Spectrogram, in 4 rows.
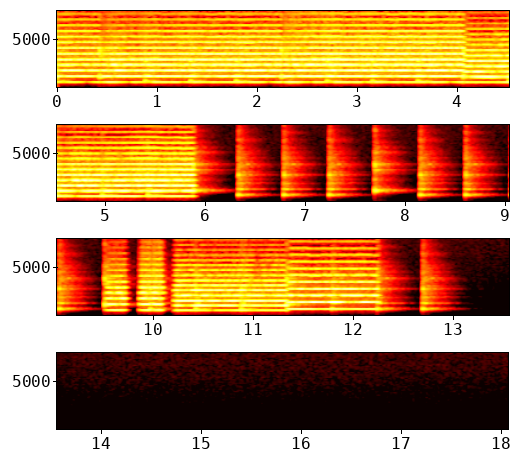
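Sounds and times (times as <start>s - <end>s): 
trumpet: 0.0s - 6.0s, 9.5s - 12.5s.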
